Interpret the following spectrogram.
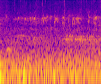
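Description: Quiet outdoor background with faint bird chirps.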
